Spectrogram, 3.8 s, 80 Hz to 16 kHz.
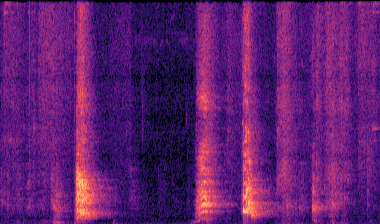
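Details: Pembroke Welsh Corgi sisters Hina and Seri play-wrestling indoors right after arriving at an inn; Hina is a lively female born 8 July 2015. Four sharp, bright barks in about four seconds, irregularly spaced, the second and third closest together, in a quiet room.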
